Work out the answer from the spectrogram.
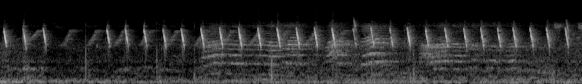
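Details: Rapid 'nembak' calling of a bar-winged prinia, played as a lure so other prinias start singing: crisp high ticks in a fast, even series, with a soft lower chattering note mid-way and light background noise.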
